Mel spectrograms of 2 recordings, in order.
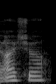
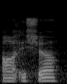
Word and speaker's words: Aesha: ich some people say I sure some people say Ayesha but it's our tisha but people don't have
